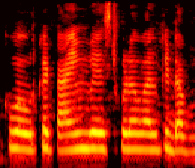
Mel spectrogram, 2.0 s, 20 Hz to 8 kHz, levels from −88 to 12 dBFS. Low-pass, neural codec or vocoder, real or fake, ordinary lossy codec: none; none; real; none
